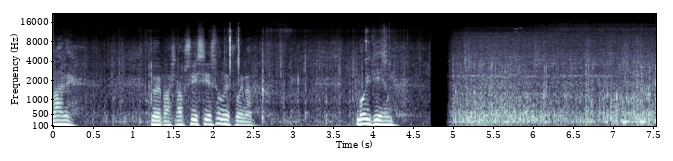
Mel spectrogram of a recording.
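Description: Bicycle tyres crunch over a dirt and gravel trail.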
